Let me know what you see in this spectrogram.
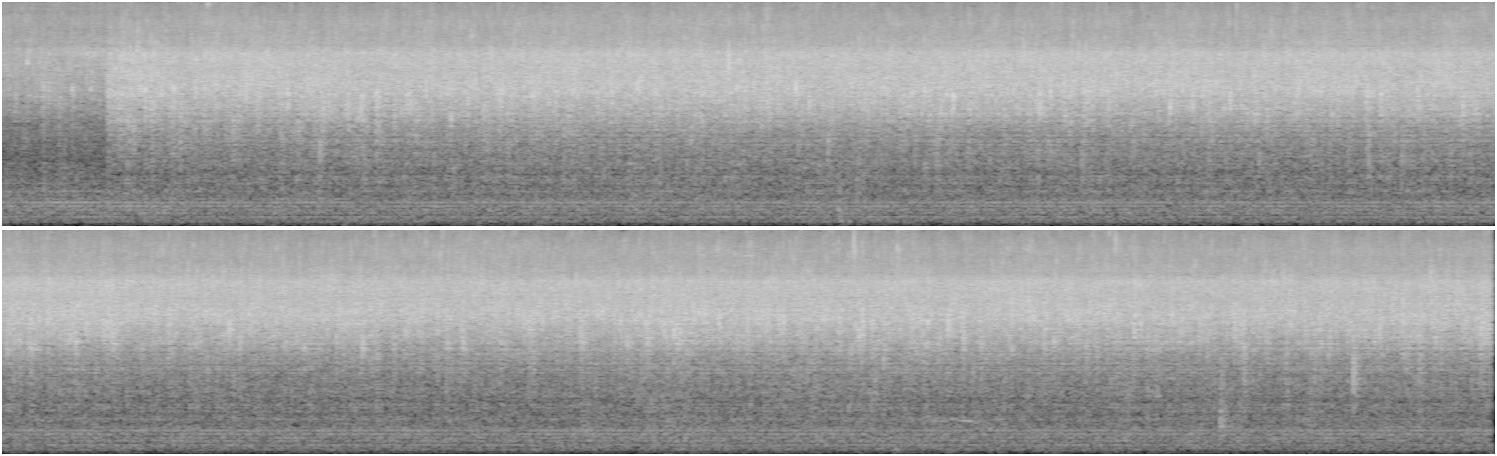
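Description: Flour-coated pork chops frying in hot oil in a cast-iron skillet: a steady sizzle that gets louder about a second in.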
